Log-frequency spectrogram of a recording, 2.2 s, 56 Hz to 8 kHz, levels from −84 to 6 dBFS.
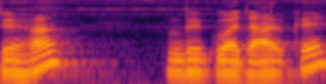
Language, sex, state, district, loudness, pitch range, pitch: Chhattisgarhi, male, Chhattisgarh, Raigarh, -17 LUFS, 105-135 Hz, 115 Hz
